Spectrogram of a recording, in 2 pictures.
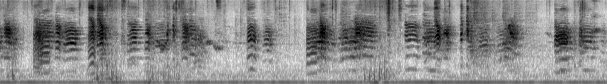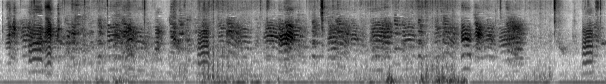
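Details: Bath time for a group of zebra finches, with busy overlapping nasal beeps and tweets almost without pause, some water splashing and flapping, and a low mains-like hum throughout.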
